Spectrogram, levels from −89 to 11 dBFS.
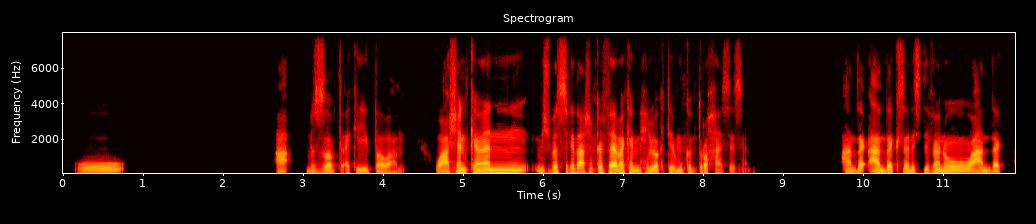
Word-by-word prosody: و 100 +1 -2 1.9
آه، - - 0 0.2
بالضبط 105 +1 -3
أكيد، 115 -1 -5
طبعًا، 100 -3 -4 0.4
وعشان 110 +6 +3
كمان 130 +1 +4 0.5
مش 120 0 -6
بس 150 +2 -1
كده، 185 0 +4
عشان 165 -1 0
كان 160 - 0
في - - +6
أماكن 135 -5 +2
حلوة 120 0 +1
كتير 120 +2 -5
ممكن 120 -1 -5
تروحها - - -3
أساسًا. - - -14 1.2
عند 115 +2 +1
عندك 120 0 +3
سان 115 0 -2
ستيفانو، 115 +2 -1 0.3
وعندك 110 0 +1
115 Hz, 120 wpm, -24 LUFS, 110-130 Hz, 1.9 s, في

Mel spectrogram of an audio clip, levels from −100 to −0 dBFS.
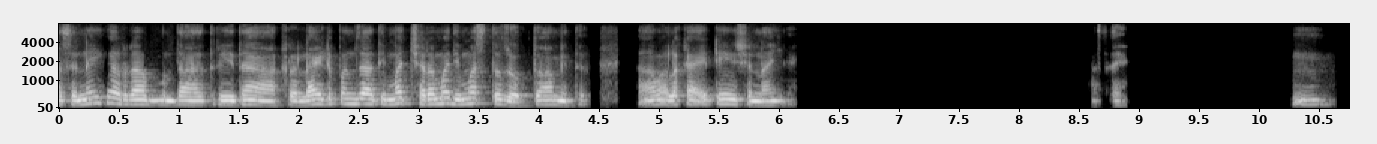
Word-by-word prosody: असं 145 +1 +1
नाही 190 +5 0
की - - -2
रात्री 145 -1 +2
10, 155 -3 +3
11 135 +1 -2
लाईट 165 +3 +2
पण 180 -1 -3
जाते 175 -2 +1
मच्छरामध्ये 170 -1 +1
मस्त 190 0 -3
झोपतो 140 -2 0
आम्ही 145 -2 +2
तर - - -10 0.5
आम्हाला 150 0 +1
काही - - 0
टेन्शन 170 +8 +1
नाहीये. 280 +1 -3 2.5
असं 280 - -16
आहे. - - -15 1.4
हं. 155 -1 -8
160 Hz, 115 wpm, -21 LUFS, 145-175 Hz, 2.5 s, 10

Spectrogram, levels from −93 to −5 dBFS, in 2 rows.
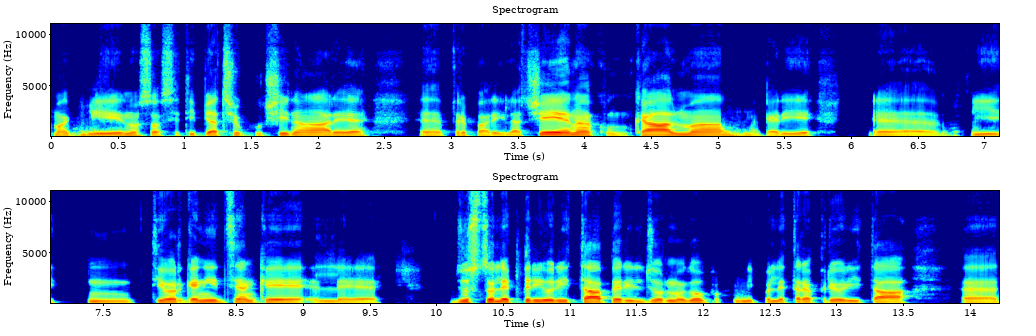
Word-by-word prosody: magari 110 0 -1
non 105 -1 -1
so 105 - -4
se 110 +1 -13
ti 110 0 -7
piace 110 -1 -2
cucinare, 110 -2 0 0.3
ehm, 100 -2 -5
prepari 100 -1 -5
la 100 +1 -4
cena 135 +2 +5
con 100 -1 -11
calma, 120 0 +4
magari, 105 -1 -5 0.4
ehm, 95 -2 -5
ti, 110 -2 -4 0.2
mhmm, 100 -4 -4
ti 115 - -3
organizzi 115 +1 +2
anche 110 -2 +1
le 100 -2 -4 0.4
giusto 145 +3 +2
le 120 -3 +6
priorità 125 +2 +4
per 115 -3 +1
il 110 0 -2
giorno 115 -1 0
dopo, 120 0 -1
quindi 110 -1 -4
quelle 110 -1 -3
tre 110 0 -1
priorità, 110 -1 +1 0.4
ehm, 100 -1 -3
110 Hz, 140 wpm, -25 LUFS, 105-120 Hz, 0.4 s, le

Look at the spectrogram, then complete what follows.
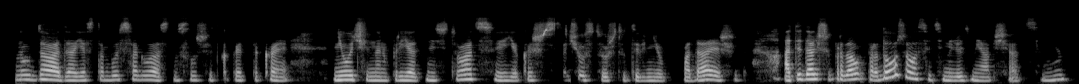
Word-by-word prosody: Ну 220 +1 0
да-да, 205 -3 +5
я 185 +1 +1
с 195 - -10
тобой 200 +1 -4
согласна. 205 -2 -2
Слушай, 200 +1 -8
это 195 - -15
какая-то 190 0 -6
такая 185 -1 -3 0.4
не 200 0 +4
очень, 210 -2 +2
наверно, 185 -1 0
приятная 190 -1 0
ситуация. 220 0 0
Я, 175 -1 -2
конечно, 190 +1 -2
сочувствую, 195 -1 -4
что 180 +1 -11
ты 180 - -4
в - - -6
неё 170 -1 -3
попадаешь. 190 +5 +1 0.5
А 190 - +6
ты 235 - +3
дальше 240 0 +5
продол 235 +2 +4
продолжила 290 - +4
с 250 -2 -13
этими 195 -3 -3
людьми 185 +1 -2
общаться, 170 -1 -8
нет? 205 +6 -4
195 Hz, 185 wpm, -24 LUFS, 185-215 Hz, 0.5 s, А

